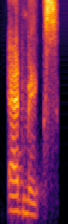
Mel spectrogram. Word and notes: admix: Indian

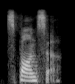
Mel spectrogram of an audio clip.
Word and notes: sponsor: Indian

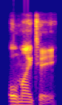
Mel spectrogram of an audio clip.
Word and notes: almighty: British English

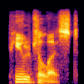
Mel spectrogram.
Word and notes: pugilist: American English

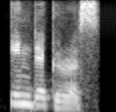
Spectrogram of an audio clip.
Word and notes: indecorous: Indian

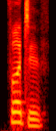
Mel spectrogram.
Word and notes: furtive: Indian

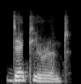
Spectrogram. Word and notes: declarant: Indian

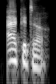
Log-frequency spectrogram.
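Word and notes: écarté: Indian

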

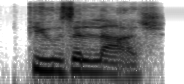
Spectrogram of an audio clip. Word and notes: fuselage: Indian

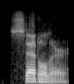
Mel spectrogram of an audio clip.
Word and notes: settlor: American English

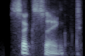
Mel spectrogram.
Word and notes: succinct: American English

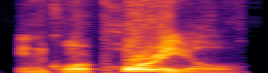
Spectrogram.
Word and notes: Incorporeal: American English

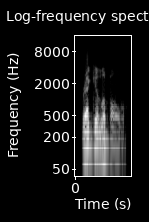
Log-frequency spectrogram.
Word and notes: regulable: American English

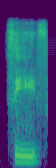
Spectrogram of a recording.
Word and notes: thieve: Indian

